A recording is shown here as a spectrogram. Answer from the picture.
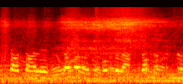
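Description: Indistinct voices talking, with a hiss running under them.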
